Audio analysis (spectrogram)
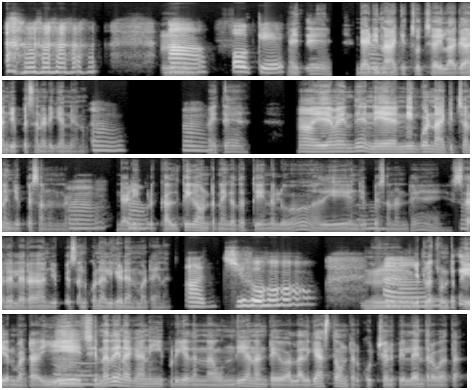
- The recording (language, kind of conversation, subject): Telugu, podcast, మొదటి బిడ్డ పుట్టే సమయంలో మీ అనుభవం ఎలా ఉండేది?
- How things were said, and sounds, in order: laugh; in English: "డ్యాడీ"; in English: "డ్యాడీ"; laughing while speaking: "అచ్చో!"; tapping; "ఉంటది" said as "చుంటది"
